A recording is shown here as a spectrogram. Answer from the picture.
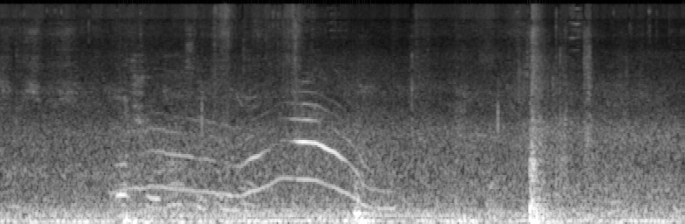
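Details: Kittens meowing: several overlapping drawn-out mews that rise and fall, between one and three seconds in, over steady low traffic rumble, with a sharp knock near the end.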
